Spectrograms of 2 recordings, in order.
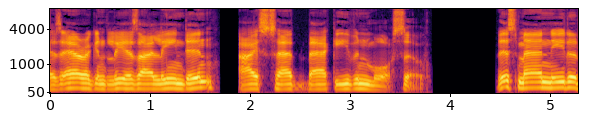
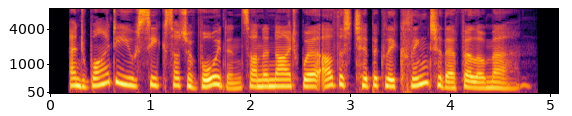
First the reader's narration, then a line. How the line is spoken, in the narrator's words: rather haughtily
